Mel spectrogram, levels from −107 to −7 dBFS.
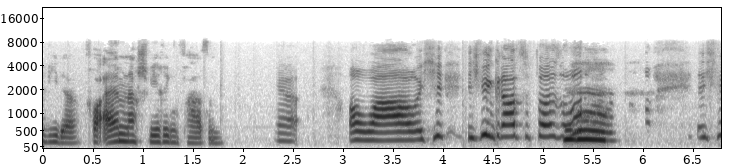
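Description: No faults found in the speech; the call path shows only its ordinary coding, with the top end stopping at 8 kHz.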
